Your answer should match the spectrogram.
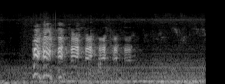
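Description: A short, rapid chirping trill of about nine or ten pulses in under a second, fading out, over a faint low hum.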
